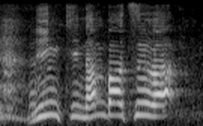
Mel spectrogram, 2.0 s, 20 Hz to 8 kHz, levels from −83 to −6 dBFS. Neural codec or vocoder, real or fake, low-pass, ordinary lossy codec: none; real; 7.2 kHz; none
